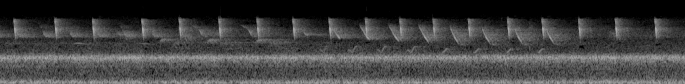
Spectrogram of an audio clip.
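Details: Periodical cicadas of the 2021 seventeen-year emergence fill the air with a continuous, even whirring drone that never breaks, while a bird gives quick, high, downslurred chirps, roughly two or three each second.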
